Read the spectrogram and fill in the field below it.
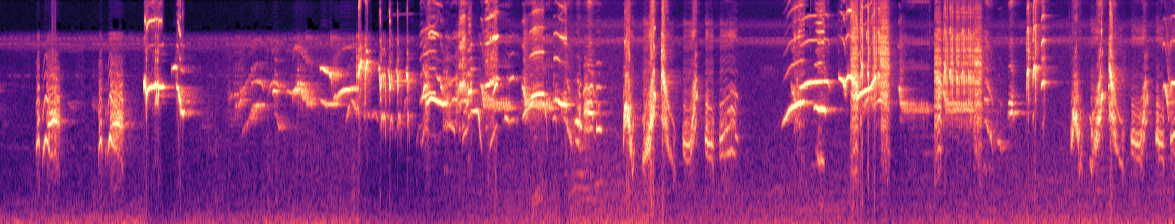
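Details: Oriental magpie-robin, caged, of the new 'tayoraky' variant, pouring out a long, fast, varied song of clear whistles, scratchy notes and sharp chips, nearly continuous across the whole stretch.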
